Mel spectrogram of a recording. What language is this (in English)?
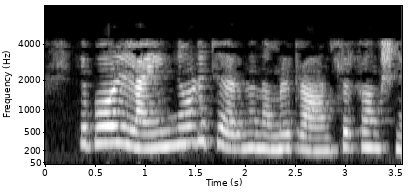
Malayalam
